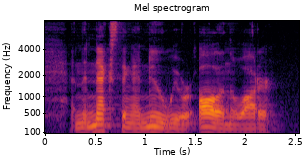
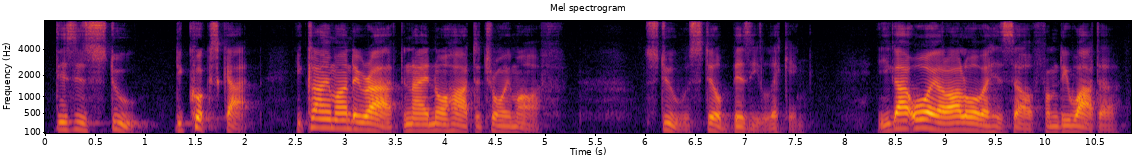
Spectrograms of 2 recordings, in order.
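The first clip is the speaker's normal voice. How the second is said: higher, louder island sailor voice; old West Indian sailor; 4 semitones higher, 8 dB louder than usual. A narrator's reading. Sailor explaining the boy's head injury. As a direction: speak as the big old deckhand.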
